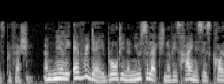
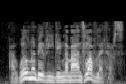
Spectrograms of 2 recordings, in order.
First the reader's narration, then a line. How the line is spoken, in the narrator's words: he said firmly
